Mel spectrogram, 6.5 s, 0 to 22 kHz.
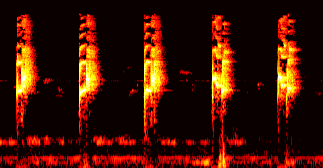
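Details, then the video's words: Lovebird ('paud emosi') calling to rouse other lovebirds that are reluctant to sing: five grating, high squawks at steady intervals of about 1.2 seconds, plus a brief low thump near the fourth call. "PANCINGAN LOVEBIRD PAUD EMOSI"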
